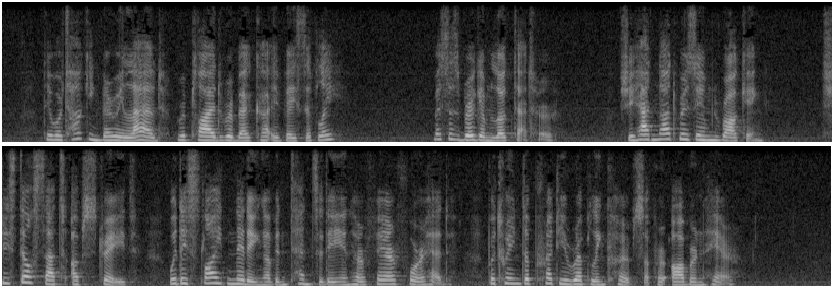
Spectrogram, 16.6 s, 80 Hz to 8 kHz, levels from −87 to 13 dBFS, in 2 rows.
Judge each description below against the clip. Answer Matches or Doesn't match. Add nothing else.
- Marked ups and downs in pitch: Doesn't match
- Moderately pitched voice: Doesn't match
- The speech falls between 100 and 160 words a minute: Matches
